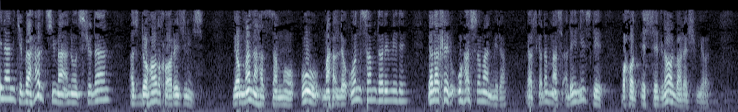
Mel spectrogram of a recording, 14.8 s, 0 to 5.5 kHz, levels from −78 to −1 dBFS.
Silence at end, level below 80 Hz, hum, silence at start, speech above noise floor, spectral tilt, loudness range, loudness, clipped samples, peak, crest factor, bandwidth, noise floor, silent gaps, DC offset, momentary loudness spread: 0.6 s; -52 dBFS; none; 0 s; 31 dB; -9.5 dB/octave; 5 LU; -18 LUFS; under 0.1%; -2 dBFS; 16 dB; 4.6 kHz; -48 dBFS; none; 0.2%; 13 LU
